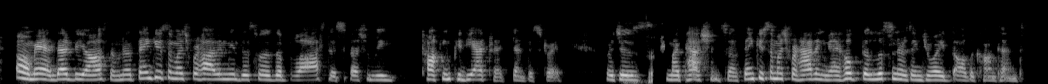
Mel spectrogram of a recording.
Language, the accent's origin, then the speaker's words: English; Charlotte Amalie, U.S. Virgin Islands; moved away; also born or lived in India; I grew up in the Virgin Islands.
